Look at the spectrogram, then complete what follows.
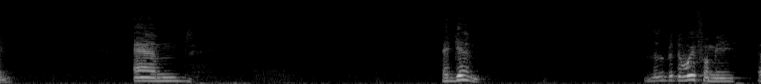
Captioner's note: pauses for 3 seconds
